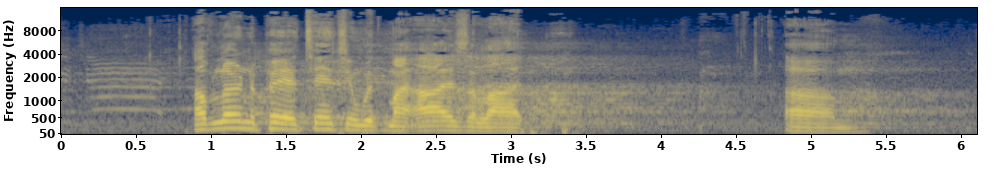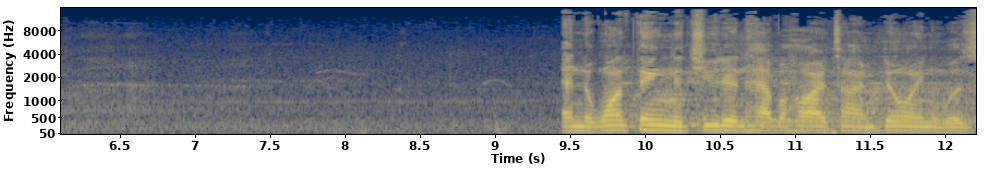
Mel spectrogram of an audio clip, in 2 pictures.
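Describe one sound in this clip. A middle-aged man speaks calmly into a microphone in a large echoing hall, pausing between phrases.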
